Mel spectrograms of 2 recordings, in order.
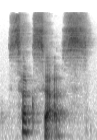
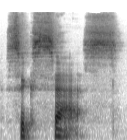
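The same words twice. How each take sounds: First: The stress is on the first syllable. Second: The stress is on the second syllable. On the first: The speaker calls it wrong. "a lot of English learners put the stress on the first syllable in this word, so it comes out" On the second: The speaker calls it right. "You want to shift that to the second syllable and stretch that eh as in red sound"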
